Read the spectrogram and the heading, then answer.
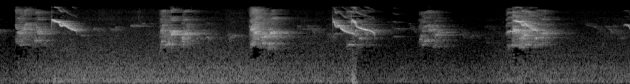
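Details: Female buxtoni Javan white-eye calling to stir males into song, recorded 3/8/21: five or six bursts of high, scratchy, falling twitters spaced about a second apart.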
